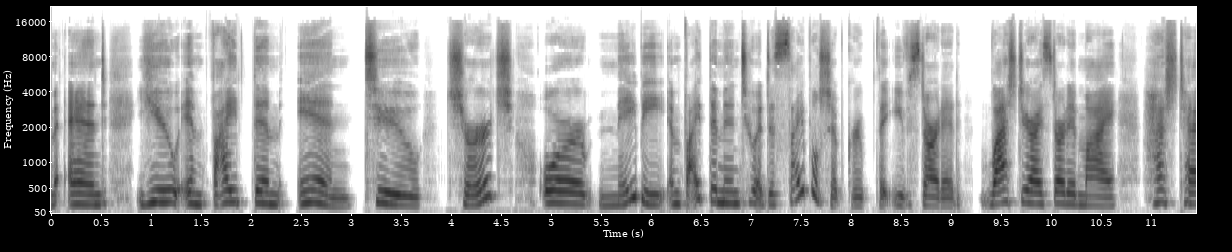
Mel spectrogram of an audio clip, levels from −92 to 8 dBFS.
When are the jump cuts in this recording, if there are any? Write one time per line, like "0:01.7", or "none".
0:03.0
0:09.2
